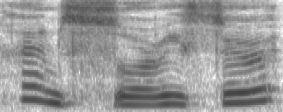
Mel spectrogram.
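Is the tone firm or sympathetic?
sympathetic. It is said in a soft, sympathetic tone. "I inform him sympathetically"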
